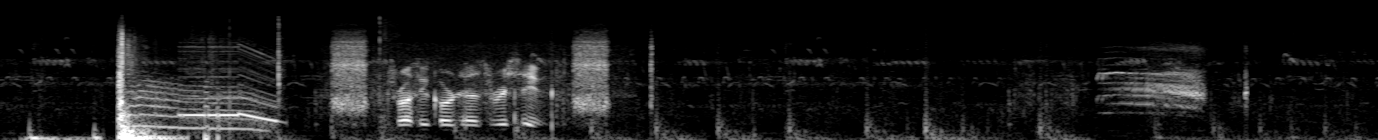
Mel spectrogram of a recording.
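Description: A wounded creature shrieks and wails.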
